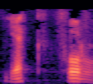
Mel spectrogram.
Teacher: الكاف أيضا رقيقة مع الهمس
